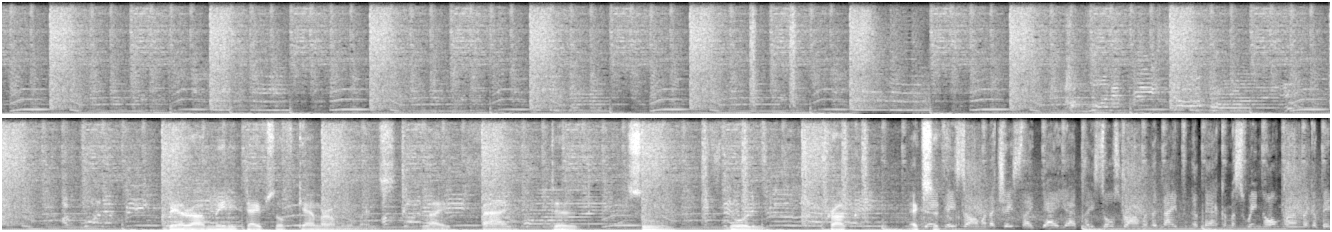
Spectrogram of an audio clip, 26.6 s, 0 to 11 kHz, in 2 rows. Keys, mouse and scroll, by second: 0.3 KP_Decimal, 0.9-2.8 drag, 3.0-3.3 middle drag, 3.9 ,, 4.4 middle drag, 4.8 drag, 5.3 click, 6.5 click, 7.9 click, 9.2-10.9 drag, 11.4 click, 12.5 i, 13.3-16.0 drag, 16.3 click, 16.5 click, 17.2 click, 17.8 click, 18.6 click, 18.9 click, 19.5 click, 21.0-25.1 drag, 25.8 click.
